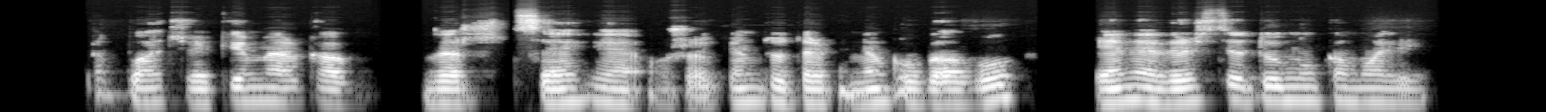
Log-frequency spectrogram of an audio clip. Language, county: Lithuanian, Kaunas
